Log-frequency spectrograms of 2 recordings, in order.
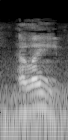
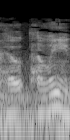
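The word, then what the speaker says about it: Ἕλλην: But that word, the Greek word there is Hellene, or Helene, however you'd like to pronounce it.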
